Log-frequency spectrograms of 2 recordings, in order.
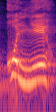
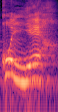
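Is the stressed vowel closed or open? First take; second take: closed; open. First: The stressed vowel is pronounced closed. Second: The stressed vowel is pronounced open. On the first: "o som é fechado" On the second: "o som é aberto"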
